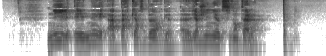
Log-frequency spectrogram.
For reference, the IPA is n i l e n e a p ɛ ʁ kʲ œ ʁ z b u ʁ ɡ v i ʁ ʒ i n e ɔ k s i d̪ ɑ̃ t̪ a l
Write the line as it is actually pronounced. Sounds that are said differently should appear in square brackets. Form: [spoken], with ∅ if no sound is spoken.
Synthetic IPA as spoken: n i l [ɛ] n e a p [a] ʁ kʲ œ ʁ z b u ʁ ɡ v i ʁ ʒ i n [i] ɔ k s i d̪ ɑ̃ t̪ a l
